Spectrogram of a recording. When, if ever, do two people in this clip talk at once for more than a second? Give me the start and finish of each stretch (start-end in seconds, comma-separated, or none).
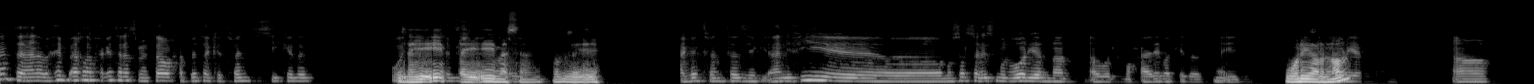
4.0-5.3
